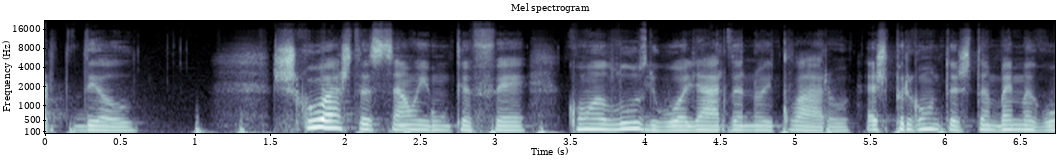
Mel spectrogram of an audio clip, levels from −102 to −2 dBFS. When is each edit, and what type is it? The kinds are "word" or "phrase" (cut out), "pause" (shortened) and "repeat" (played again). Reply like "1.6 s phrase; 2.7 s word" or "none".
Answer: 2.6 s word; 4.0 s phrase; 4.6 s word; 4.9 s word; 5.4 s pause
